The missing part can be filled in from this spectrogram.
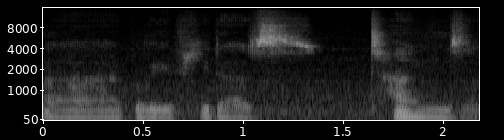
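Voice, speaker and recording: A man speaks with a fairly low pitch and a somewhat breathy voice. His intonation is monotone and flat. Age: 50s. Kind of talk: casual reaction commentary. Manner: hesitant, halting.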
